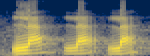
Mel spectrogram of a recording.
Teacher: Ujung lidah ditempelkan ke gusi atas bagian dalam tapi agak bawah sedikit.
